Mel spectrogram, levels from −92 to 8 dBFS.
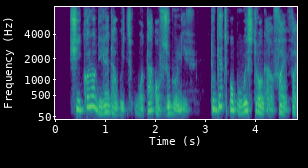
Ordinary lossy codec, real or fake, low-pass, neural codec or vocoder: none; real; none; none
